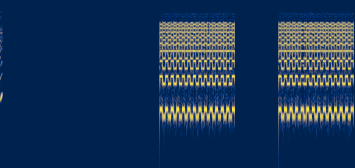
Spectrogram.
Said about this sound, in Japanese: おっと、電話電話。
